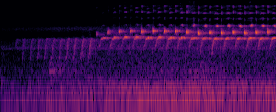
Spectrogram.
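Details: A canary's trill builds from soft to loud, becoming a rapid, ringing, evenly pulsed warble of high bright notes.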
